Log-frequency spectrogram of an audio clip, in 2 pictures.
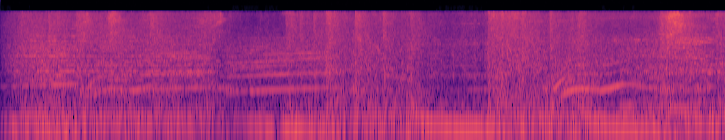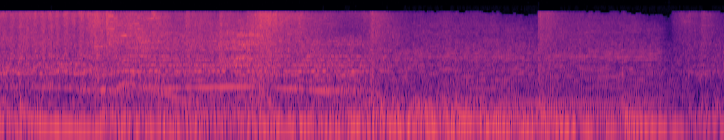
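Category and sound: vehicle, motorcycle engine revving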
